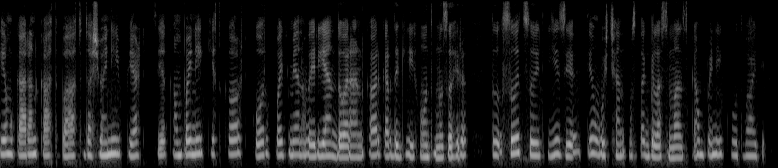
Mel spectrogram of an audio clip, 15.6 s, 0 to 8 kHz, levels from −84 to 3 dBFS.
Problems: constant background noise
